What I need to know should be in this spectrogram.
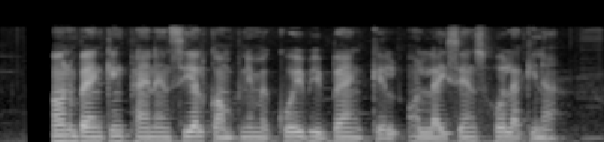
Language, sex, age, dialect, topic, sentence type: Bhojpuri, male, <18, Northern, banking, question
